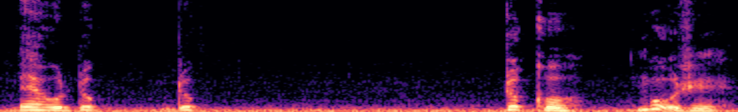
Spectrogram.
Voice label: "mEEhu dUku MU7uSi", washo; The Boy Is Running Fast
